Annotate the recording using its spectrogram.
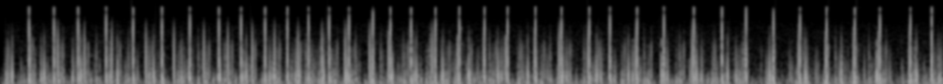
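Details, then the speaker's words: Needle EMG during voluntary muscle contraction: dense, rapid crackling pops from many motor units of normal duration and amplitude firing together, normal recruitment. "this is our normal recruitment will look like you can see a lot of motor units hiring they are nice uh duration they're not tall"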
